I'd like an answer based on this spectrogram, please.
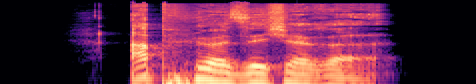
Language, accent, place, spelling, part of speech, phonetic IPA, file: German, Germany, Berlin, abhörsichere, adjective, [ˈaphøːɐ̯ˌzɪçəʁə], De-abhörsichere.ogg
- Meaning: inflection of abhörsicher: 1. strong/mixed nominative/accusative feminine singular 2. strong nominative/accusative plural 3. weak nominative all-gender singular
